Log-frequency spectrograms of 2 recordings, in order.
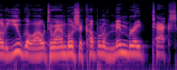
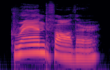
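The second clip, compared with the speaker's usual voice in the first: put-on grandfather stressed, leaned on hard. Reading a story aloud, a boy warning a stranger with one word: stress on GRANDFATHER. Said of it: "stressing the word".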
